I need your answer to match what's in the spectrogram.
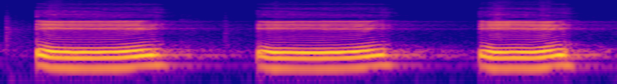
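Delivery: loud drawn-out "e" on "ای"; kasra vowel. Shown as a demonstration. Teacher drills kasra, loud steady "e" on "ای". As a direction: hold "ای" as plain "e", without a glide.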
